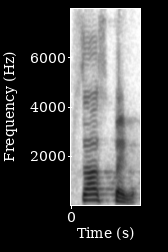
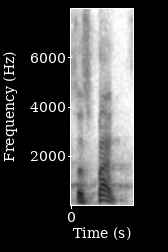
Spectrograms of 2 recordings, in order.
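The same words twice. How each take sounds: First: The stress is on the first syllable. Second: The stress is on the second syllable. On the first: It is used as a noun. "Noun. Sus is first syllable stressed" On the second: It is used as a verb. "Second syllable stress, as it is a verb"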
